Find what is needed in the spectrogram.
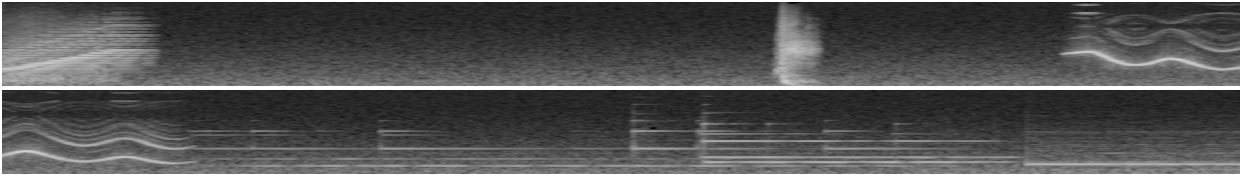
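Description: Cartoon-style sound effects. A rising swoosh sounds at the very start, then a single sharp whack about four seconds in, then a wobbling whistle slides downward for about two seconds. Soft, sparse held music notes follow to the end.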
